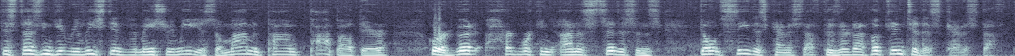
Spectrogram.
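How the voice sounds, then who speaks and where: Fairly quick, high-pitched male speech with ordinary pitch variation amid noticeable background noise. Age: 60s. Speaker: political commentator. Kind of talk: political rant. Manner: animated; halting.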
